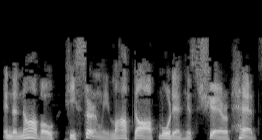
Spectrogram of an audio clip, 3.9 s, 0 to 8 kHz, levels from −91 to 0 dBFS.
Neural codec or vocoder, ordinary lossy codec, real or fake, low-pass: codec, 16 kHz, 8 kbps, FunCodec, trained on LibriTTS, 25 frames a second; MP3, 24 kbps; fake; 7.2 kHz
